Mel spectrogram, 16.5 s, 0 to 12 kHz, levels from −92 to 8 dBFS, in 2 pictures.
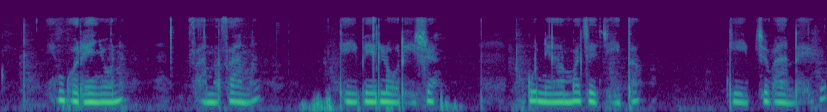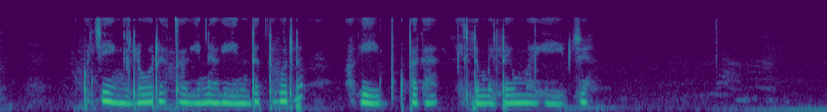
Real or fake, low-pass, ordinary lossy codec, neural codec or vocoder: real; 7.2 kHz; none; none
